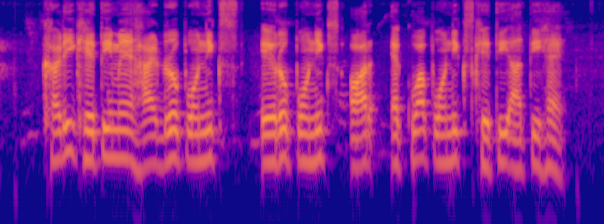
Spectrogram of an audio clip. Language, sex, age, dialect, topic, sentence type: Hindi, male, 46-50, Hindustani Malvi Khadi Boli, agriculture, statement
